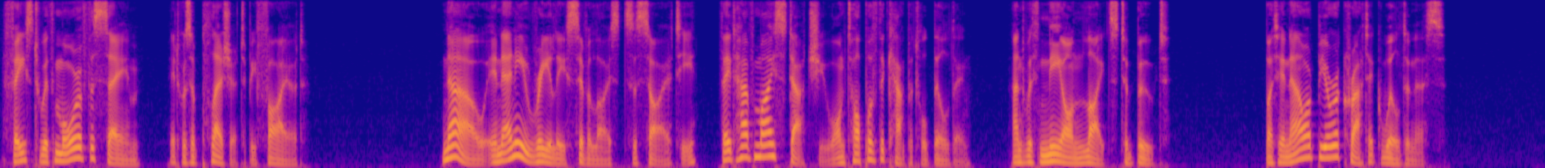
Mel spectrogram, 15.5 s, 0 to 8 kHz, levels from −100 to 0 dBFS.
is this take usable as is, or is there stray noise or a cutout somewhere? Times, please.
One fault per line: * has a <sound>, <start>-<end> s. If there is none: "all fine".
all fine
